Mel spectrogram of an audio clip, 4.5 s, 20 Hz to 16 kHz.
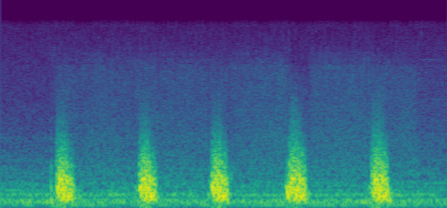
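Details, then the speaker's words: Abdominal bruit heard by stethoscope: regular soft whooshing bursts about 77/min from turbulent arterial flow; in hypertension raises suspicion of renal artery stenosis, though most bruits have other causes. "in a patient with hypertension a brewery raises suspicion of renal artery stenosis but most brewes have other causes"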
